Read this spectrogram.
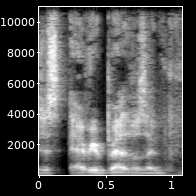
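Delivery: ordinary delivery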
